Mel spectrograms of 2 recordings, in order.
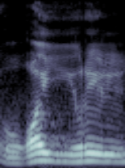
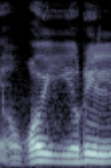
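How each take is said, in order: Both takes have the same delivery.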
